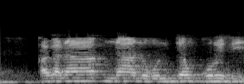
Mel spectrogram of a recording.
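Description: A man's voice in a chant-like, intoned delivery, starting after a brief pause at the start. It sounds like recitation of Arabic religious text.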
